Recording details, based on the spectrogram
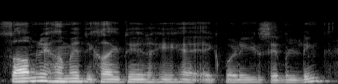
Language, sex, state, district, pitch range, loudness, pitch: Maithili, male, Bihar, Kishanganj, 105-135 Hz, -19 LUFS, 115 Hz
